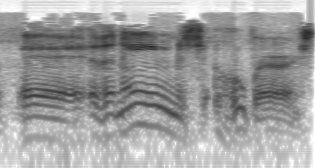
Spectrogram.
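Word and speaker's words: Houber: Uh, the name's Hooper, spelled H O U B E R, but pronounced to rhyme with Cooper.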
